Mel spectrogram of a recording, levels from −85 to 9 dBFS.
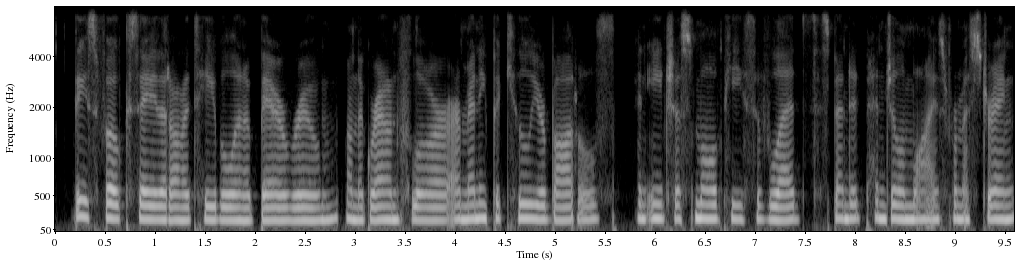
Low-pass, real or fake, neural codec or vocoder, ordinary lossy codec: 7.2 kHz; fake; codec, 16 kHz, 8 kbps, FunCodec, trained on LibriTTS, 25 frames a second; Opus, 24 kbps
